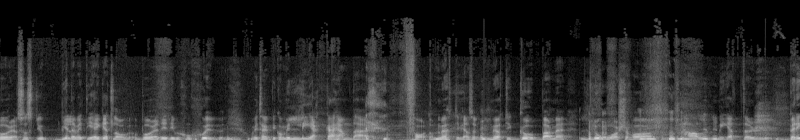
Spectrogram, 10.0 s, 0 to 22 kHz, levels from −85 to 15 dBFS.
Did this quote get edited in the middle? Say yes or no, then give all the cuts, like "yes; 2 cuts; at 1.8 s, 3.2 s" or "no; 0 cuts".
no; 0 cuts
